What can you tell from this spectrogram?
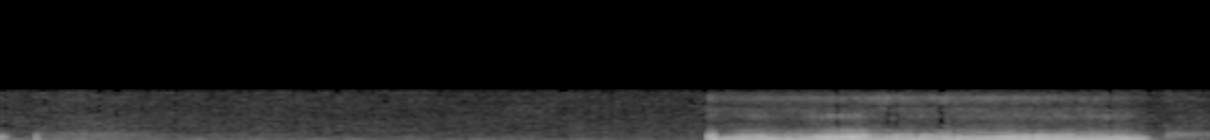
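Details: Sleeping senior Pomeranian: after a few seconds of near silence, a single drawn-out snore of about two seconds, a buzzy low drone that wavers slightly in pitch before stopping abruptly.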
